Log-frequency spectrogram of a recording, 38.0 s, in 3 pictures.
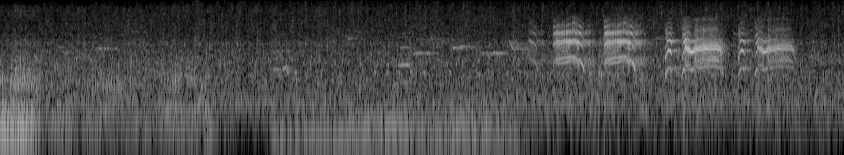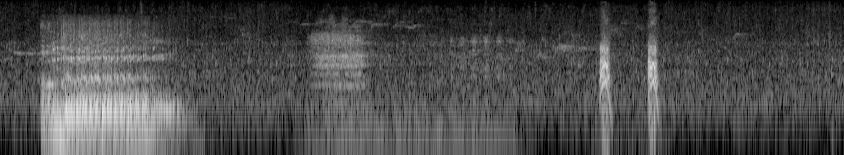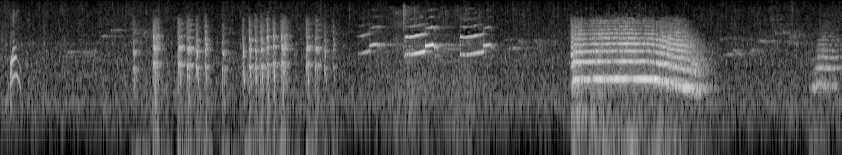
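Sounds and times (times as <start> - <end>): eagle chirping calls: 21.6 - 21.8
dog barking: 21.6 - 22.6, 25.4 - 25.7.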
